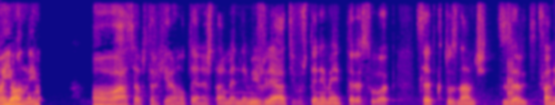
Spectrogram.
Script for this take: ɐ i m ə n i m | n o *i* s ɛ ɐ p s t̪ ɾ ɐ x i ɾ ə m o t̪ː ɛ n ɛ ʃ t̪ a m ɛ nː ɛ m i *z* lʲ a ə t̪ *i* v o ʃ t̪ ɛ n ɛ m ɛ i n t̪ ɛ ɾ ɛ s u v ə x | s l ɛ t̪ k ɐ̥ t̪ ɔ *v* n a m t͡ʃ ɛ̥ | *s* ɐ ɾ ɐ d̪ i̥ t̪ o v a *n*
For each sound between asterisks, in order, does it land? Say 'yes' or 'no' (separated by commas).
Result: no, no, yes, no, no, yes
